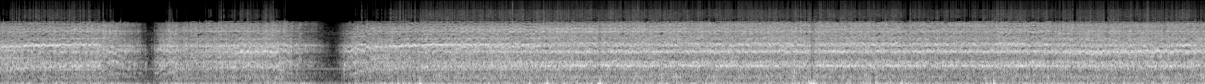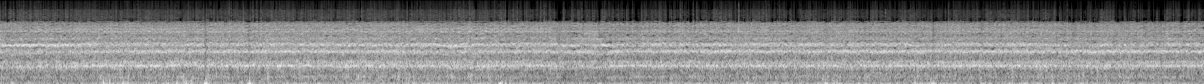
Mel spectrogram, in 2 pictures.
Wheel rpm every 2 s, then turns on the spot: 140, 120, 210, 230, 230, 220, 220, 230, 220, 230, 230, 230.
none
